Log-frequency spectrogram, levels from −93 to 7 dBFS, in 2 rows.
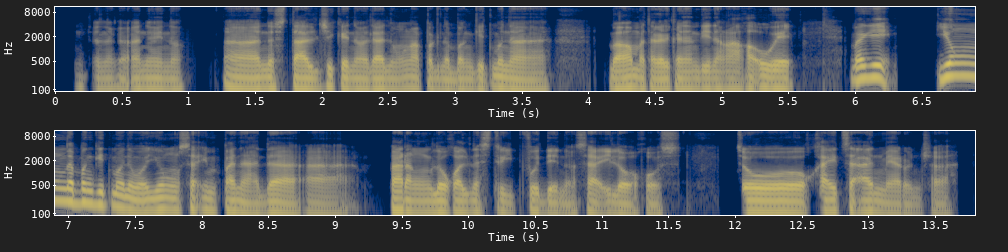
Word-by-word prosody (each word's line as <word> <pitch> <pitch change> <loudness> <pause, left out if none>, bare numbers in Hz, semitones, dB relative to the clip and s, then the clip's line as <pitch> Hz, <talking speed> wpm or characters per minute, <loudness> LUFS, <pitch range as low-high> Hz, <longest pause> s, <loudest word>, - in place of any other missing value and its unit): Talaga 95 -3 -9
ano, 95 +1 -2
eh, 95 - -2
'no, 90 -1 -5 0.3
ah, 100 -5 +2
nostalgic, 100 +1 +1
eh, - - -4
'no? 95 -1 -1
Lalo 95 0 0
nga 100 -1 -1
'pag 90 - -3
nabanggit 90 0 -3
mo 110 - 0
na, 90 -2 -1 0.4
'bawa 95 +1 +4
matagal 90 0 +1
ka 95 - -1
ng 95 0 -2
'di 95 - +2
nakakauwi. 95 +2 +1 0.5
Magi 190 +2 +4 0.3
yung 220 +1 +4
nabanggit 180 -5 +2
mo 140 - +3
na 120 - +3
yung 120 0 +1
sa 125 +2 -2
empanada, 100 -5 0
ah, 85 -2 -4 0.4
parang 105 -4 +2
local 105 0 +2
na 105 - -3
street 95 -2 -7
food, 105 -2 -3
eh, 90 - -3
'no, 90 +1 -8
sa 100 -3 0
Ilocos. 85 -3 -3 0.4
So, 105 -1 +4
kahit 110 0 0
saan 105 0 0
meron 85 -2 -4
siya. - - -8
100 Hz, 185 wpm, -21 LUFS, 95-110 Hz, 0.5 s, bawa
